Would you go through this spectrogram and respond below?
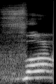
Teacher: الف مدہ کو 1 الف کے برابر کھینچ کر کے پڑھیں گے اور 1 الف کی مقدار یعنی 1 سیکنڈ کھینچ کر کے پڑھیں گے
